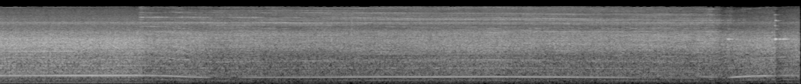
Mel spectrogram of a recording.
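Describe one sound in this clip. A saw's cutting disc grinds into a pipe.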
